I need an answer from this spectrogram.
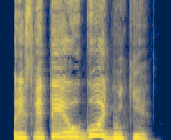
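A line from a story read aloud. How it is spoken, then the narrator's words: Squeaky child-like voice. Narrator (Russian): пропищал он голоском малыша Игоря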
